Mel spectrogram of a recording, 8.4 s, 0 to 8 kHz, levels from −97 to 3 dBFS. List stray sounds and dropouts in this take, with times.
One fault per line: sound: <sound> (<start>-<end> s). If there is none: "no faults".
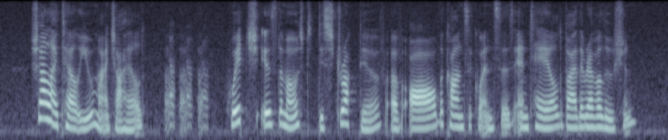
sound: laugh (2.1-2.6 s)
